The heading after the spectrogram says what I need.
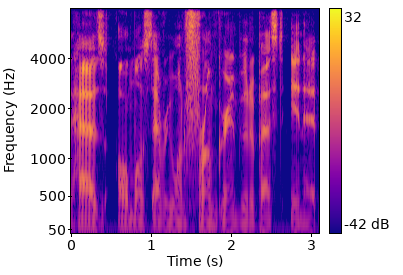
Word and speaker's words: Budapest: It's pronounced Budapest.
